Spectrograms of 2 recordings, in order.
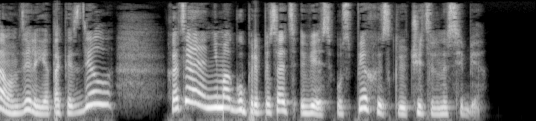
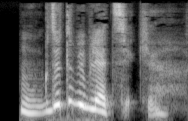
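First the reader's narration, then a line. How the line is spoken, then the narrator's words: Snorting. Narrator (Russian): фыркнула Даффи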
